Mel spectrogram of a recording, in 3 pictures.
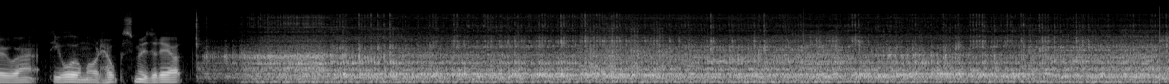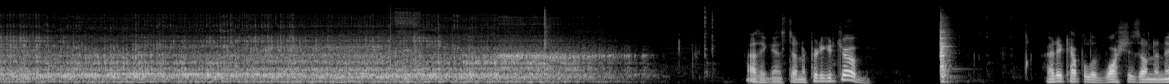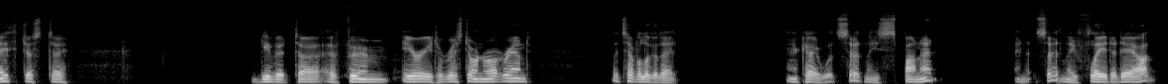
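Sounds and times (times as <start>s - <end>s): drill press running: 1.9s - 18.4s.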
